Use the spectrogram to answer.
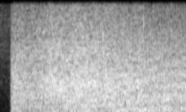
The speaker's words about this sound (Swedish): även om vinden har lagt sig så är det fortfarande vågor kvar. Det är en sån här gammal sjö, och här på stranden Fria Bad i Helsingborg så sköljer vågorna upp och de sköljer med sig tång.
